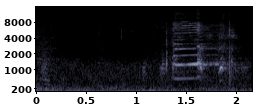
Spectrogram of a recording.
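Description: A single short animal call with a clear pitch, about half a second long, about one and a half seconds in, over a steady low background rumble.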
